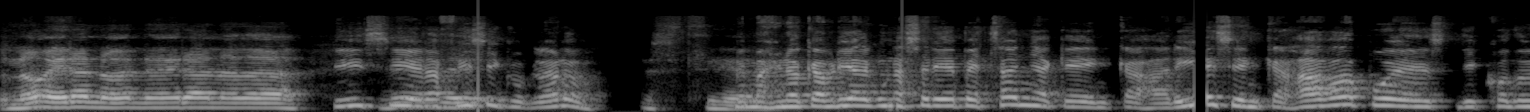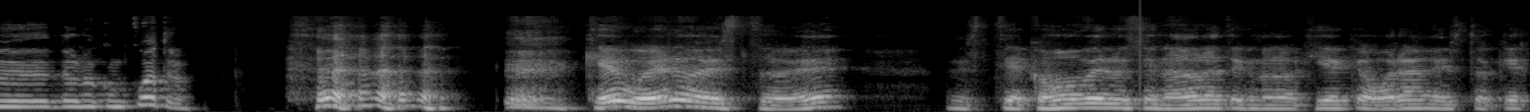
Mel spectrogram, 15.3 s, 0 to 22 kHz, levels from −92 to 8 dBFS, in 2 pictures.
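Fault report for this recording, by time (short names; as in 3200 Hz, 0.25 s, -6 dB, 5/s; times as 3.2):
2.39 pop -15 dBFS
4.51 pop -17 dBFS
5.97–6.04 gap 65 ms
13.35 pop -22 dBFS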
